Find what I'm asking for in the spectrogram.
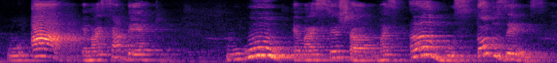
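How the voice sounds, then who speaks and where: Woman teaching slowly, bit high, voice jumps around, roomy echo. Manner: slow, deliberate, repeating example words. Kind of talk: classroom grammar lesson. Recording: echoey room, mic at a distance.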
